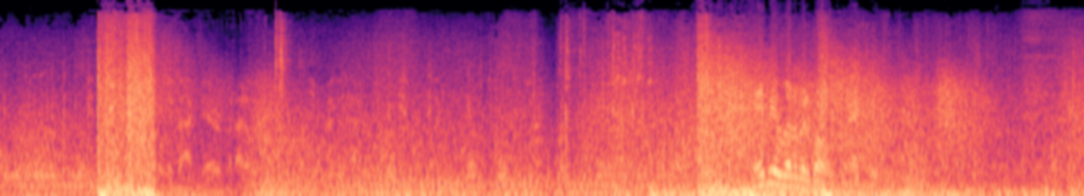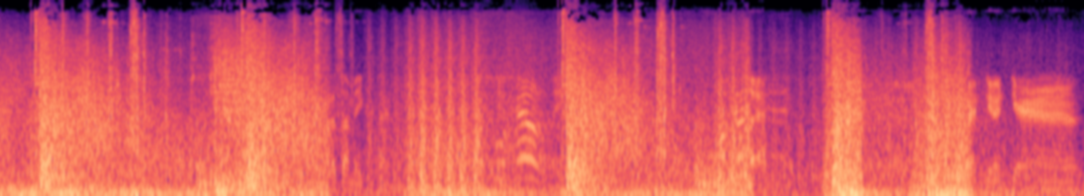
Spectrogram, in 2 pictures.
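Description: Loud explosions boom nearby.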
